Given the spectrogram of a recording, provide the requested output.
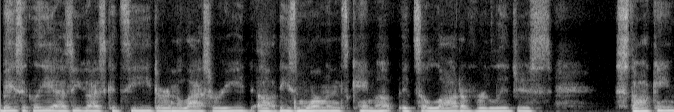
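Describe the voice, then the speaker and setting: The voice is whispering. It moves at a fairly quick pace. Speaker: tarot card reader livestreamer. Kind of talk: casual livestream monologue. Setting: public library computer. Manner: halting, many fillers.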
